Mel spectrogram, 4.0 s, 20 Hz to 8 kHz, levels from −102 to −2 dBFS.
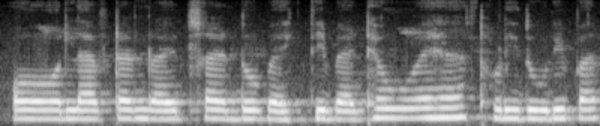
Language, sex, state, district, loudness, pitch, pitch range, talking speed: Hindi, female, Rajasthan, Churu, -12 LUFS, 205 Hz, 200-215 Hz, 195 wpm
